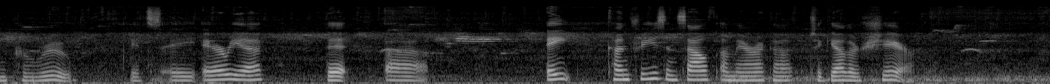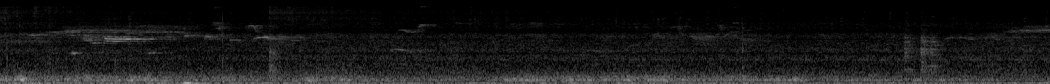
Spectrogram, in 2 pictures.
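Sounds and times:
steady background hiss: 0:00.0 - 0:21.0
bird chirps: 0:09.2 - 0:13.5.

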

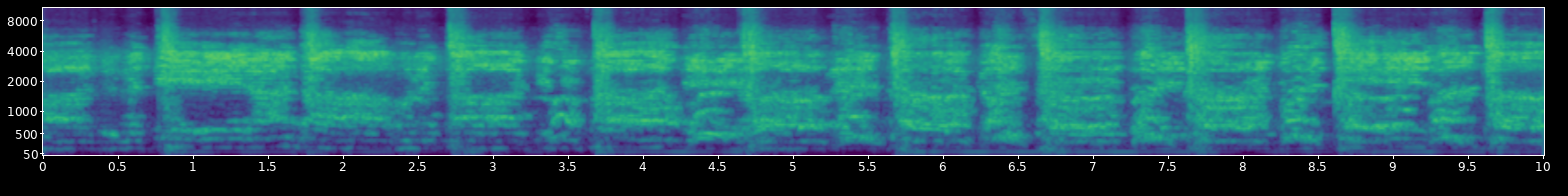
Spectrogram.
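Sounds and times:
crowd shouting and chanting: 0:00.0 - 0:10.0.

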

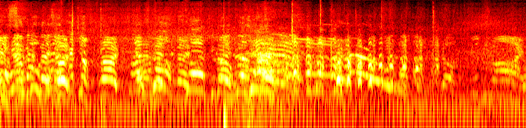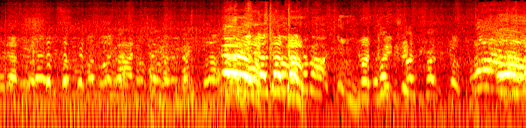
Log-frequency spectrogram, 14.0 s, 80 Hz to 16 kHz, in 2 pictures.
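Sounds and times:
men shouting and yelling: 0:00.0 - 0:14.0.

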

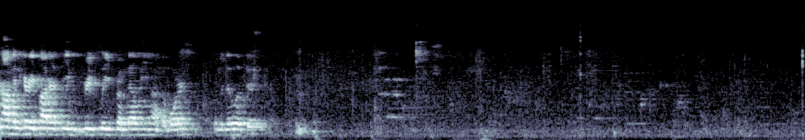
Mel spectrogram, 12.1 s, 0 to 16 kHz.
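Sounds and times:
faint ticks and rustles: 0:04.2 - 0:12.0.

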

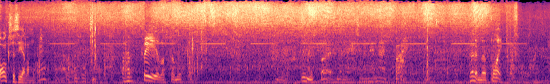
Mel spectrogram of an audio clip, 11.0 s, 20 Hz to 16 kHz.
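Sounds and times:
steady hiss and low hum: 0:00.0 - 0:11.0
high electronic beep: 0:00.8 - 0:10.6.

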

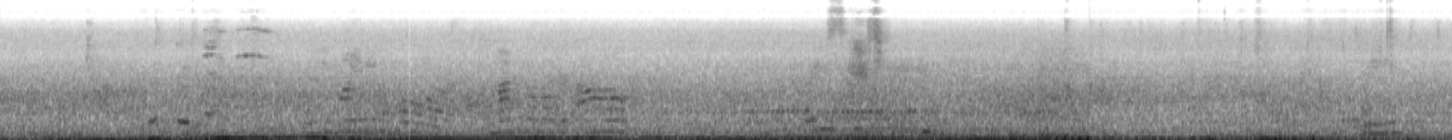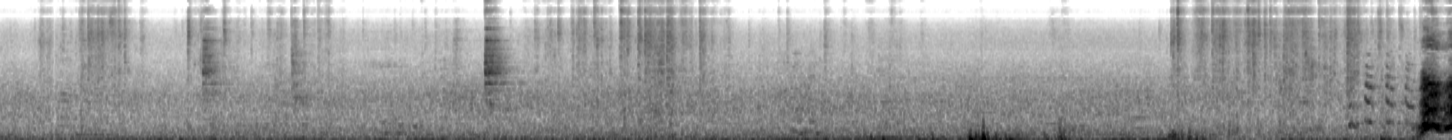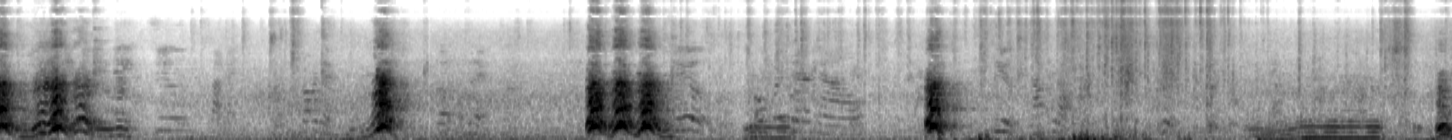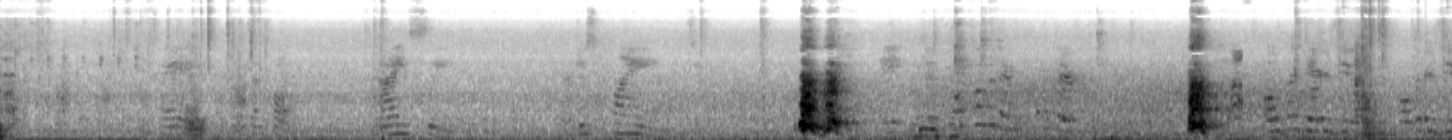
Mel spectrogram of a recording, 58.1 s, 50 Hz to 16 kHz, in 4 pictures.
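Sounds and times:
dogs barking: 0:28.6 - 0:30.1, 0:32.7 - 0:33.2, 0:34.9 - 0:35.8, 0:38.3 - 0:38.7, 0:51.5 - 0:52.2, 0:55.4 - 0:55.9.

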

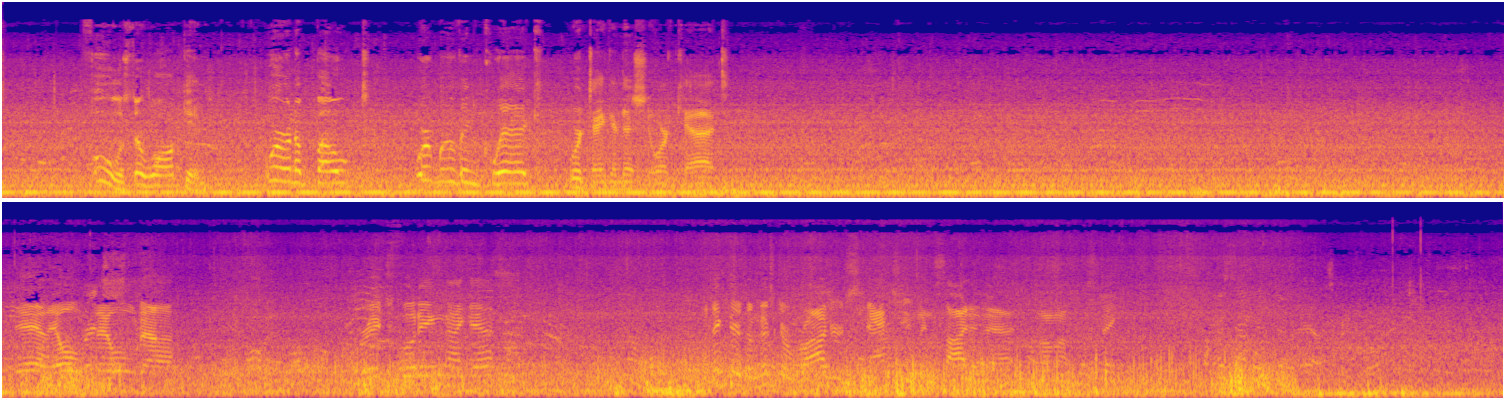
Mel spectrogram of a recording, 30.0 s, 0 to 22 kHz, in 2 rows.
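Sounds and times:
people talking: 0:00.0 - 0:07.3, 0:15.0 - 0:30.0
boat engine hum: 0:00.0 - 0:30.0
water wash: 0:00.0 - 0:30.0
wind on microphone: 0:06.6 - 0:30.0.

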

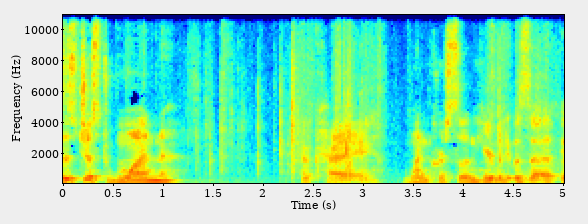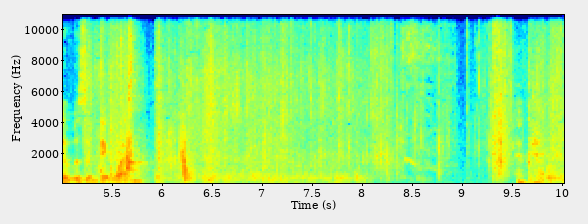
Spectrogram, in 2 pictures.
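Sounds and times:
plastic wrap rustling and crinkling: 0:01.2 - 0:03.2, 0:04.2 - 0:10.0.

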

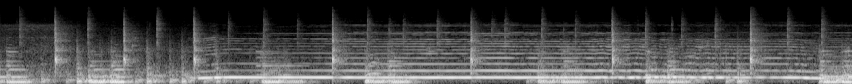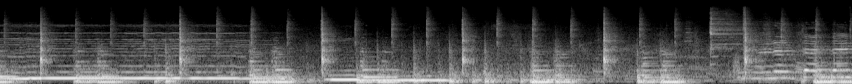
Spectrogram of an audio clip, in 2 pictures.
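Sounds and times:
drum and cymbal beat: 0:00.0 - 0:17.0
plucked upright bass: 0:00.0 - 0:17.0.

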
